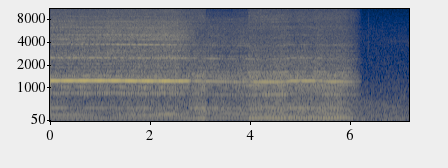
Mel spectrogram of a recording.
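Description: A belt grinder whirs steadily as metal is ground against it.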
